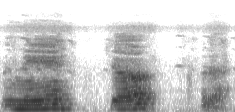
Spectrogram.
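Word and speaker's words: nature: यू आर क्या हो, जब टी के बाद यू या यू आर आए और अंत में ई हो तो टी का उच्चार क्या होता है, च होता है। जैसे अब इसको पढ़ना है तो क्या पढ़ेंगे लोग, ने च र। न कि नटूरे नटूरे नहीं कहना हम लोगों को, नटूरे ऐसा नहीं करना है।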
